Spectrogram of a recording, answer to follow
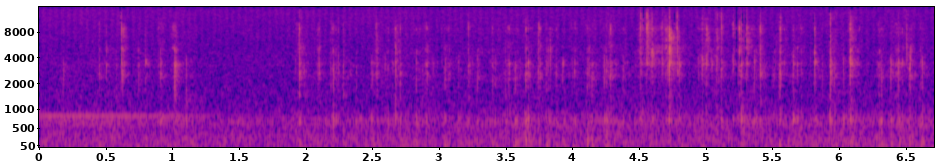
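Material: Foil plastic.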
